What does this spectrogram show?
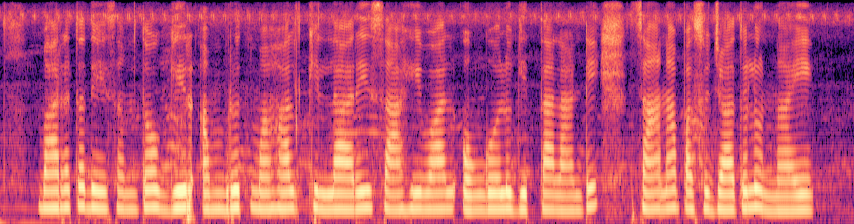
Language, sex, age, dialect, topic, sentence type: Telugu, female, 18-24, Telangana, agriculture, statement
